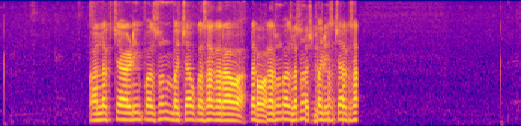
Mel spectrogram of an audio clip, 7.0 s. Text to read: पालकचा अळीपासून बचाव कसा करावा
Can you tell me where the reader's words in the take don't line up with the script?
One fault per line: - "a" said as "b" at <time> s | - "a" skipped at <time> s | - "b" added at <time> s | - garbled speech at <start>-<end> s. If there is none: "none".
- garbled speech at 3.3-4.8 s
